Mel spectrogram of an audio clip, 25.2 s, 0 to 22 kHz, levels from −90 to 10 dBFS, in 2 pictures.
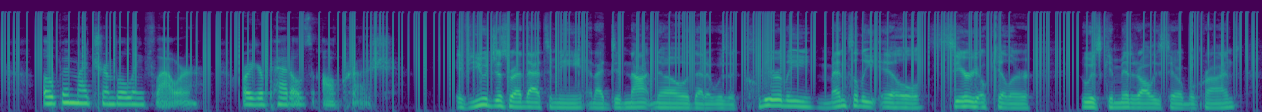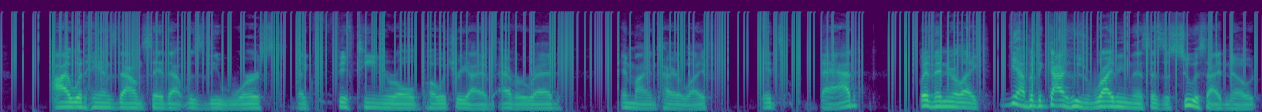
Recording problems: crackle, like an old record; loud; 4 dB below the speech

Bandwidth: 14.5 kHz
